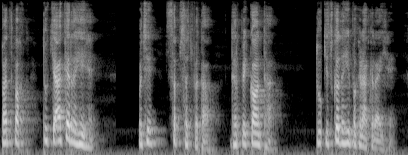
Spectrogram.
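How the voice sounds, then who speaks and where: A man's voice: fairly high pitch, very animated, voice pushed up. A man voicing a secretive middle-aged mother in a story, who swings between scolding and soothing. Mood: angry. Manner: anxious and scolding.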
